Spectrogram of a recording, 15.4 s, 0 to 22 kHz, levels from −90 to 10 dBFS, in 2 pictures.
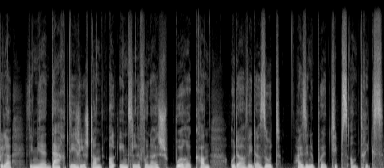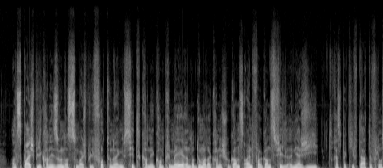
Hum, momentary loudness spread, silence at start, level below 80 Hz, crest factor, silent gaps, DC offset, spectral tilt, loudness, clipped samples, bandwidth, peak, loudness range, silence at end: none; 8 LU; 0 s; -48 dBFS; 16 dB; none; under 0.1%; -5.5 dB/octave; -18 LUFS; under 0.1%; 19 kHz; -2 dBFS; 3 LU; 0 s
